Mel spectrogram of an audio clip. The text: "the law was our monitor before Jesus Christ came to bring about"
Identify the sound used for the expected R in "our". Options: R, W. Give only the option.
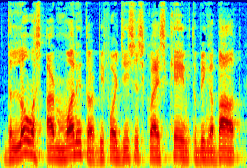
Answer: R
